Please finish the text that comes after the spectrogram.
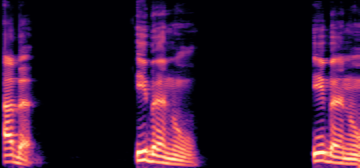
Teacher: Ab bda har doim sukun holatda qalqala qiling.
